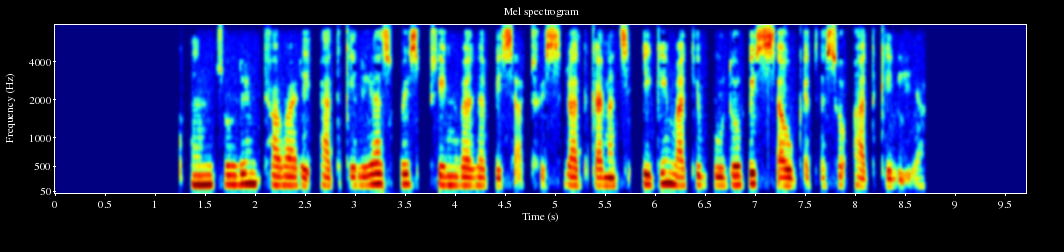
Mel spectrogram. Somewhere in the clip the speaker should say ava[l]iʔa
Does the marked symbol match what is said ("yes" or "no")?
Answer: no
